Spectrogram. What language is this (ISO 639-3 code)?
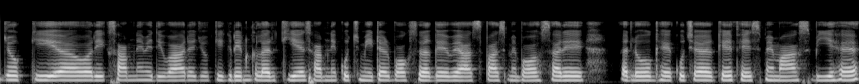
hin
